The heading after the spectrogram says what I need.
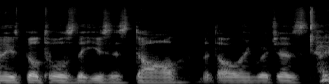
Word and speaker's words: Dhall: build tools that uses DAL, the DAL language as how do you spell that? DHALL. It's like the Indian dish.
